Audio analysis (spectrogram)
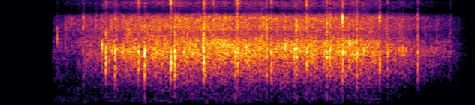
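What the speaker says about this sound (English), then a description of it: "I had lost my applause button and I just found an applause button" A sound-effect button plays a slow clap: steady applause with distinct, evenly spaced claps over a dense crowd-like bed, starting abruptly and fading out after a few seconds.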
